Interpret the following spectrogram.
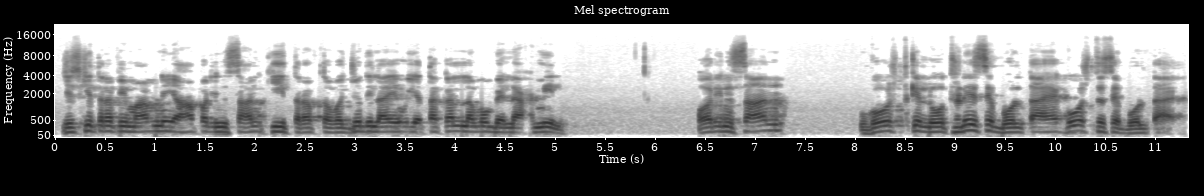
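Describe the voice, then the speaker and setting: A man with an Indian Urdu accent, a cleric giving a measured, teacherly religious lecture at a majlis. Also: medium pitch, darkish tone, low-quality recording.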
